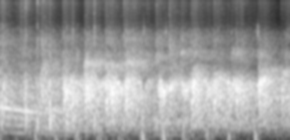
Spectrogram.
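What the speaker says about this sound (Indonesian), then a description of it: "tepuk tangan." A classroom of pupils clapping for a group that has just presented, a brief scattered round of hand claps with individual claps audible and some chatter among the children.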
